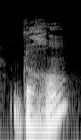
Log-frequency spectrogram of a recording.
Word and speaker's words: grand: This final D is not pronounced. Okay, so grand, and then the feminine form, grande.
